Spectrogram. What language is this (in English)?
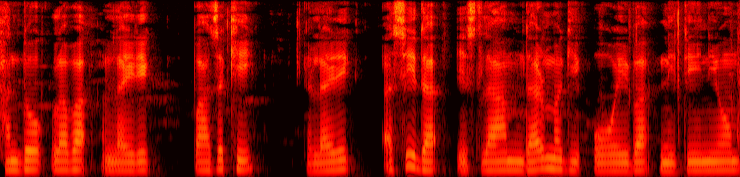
Manipuri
